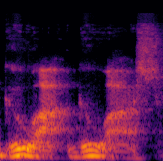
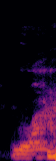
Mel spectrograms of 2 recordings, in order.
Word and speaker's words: gouache: Gouache. Yeah. Gouache. You got it. Gouache. Gouache. Yeah. Good term. I still don't know the answer. Gouache.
